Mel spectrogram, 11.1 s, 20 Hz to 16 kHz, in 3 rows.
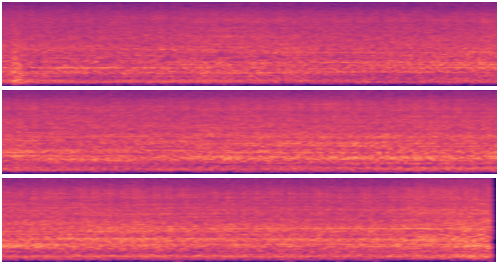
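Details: Suzuki V6 Vitara on a warm start: busy metallic chatter over the idle that stays steady and does not worsen with a rev, if anything quieter; owner suspects timing chain rattle from worn chains and tensioners.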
